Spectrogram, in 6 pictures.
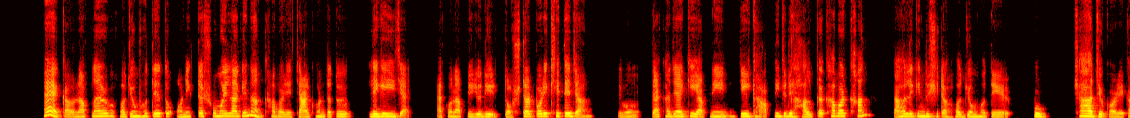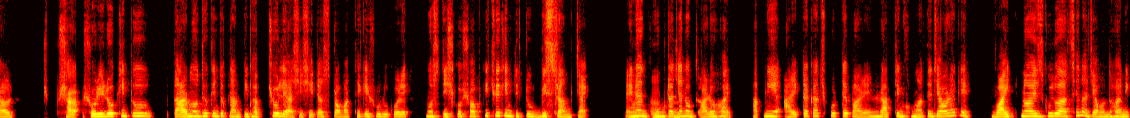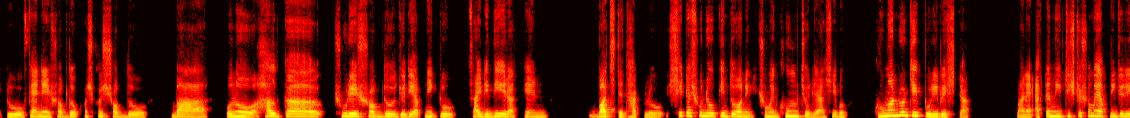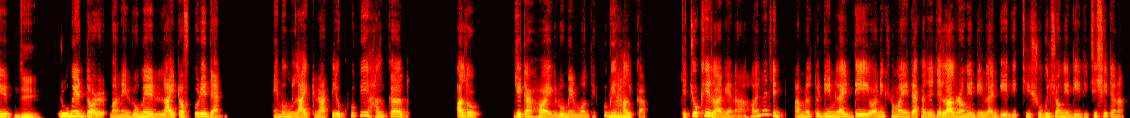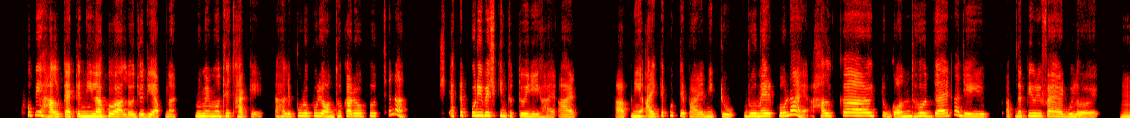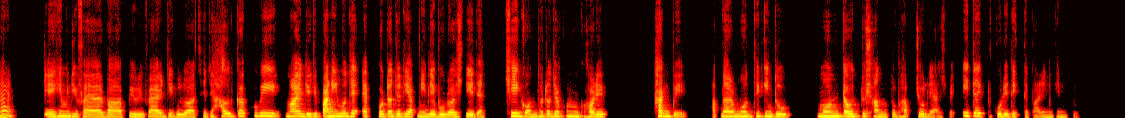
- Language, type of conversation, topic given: Bengali, advice, নিয়মিত দেরিতে ওঠার কারণে কি আপনার দিনের অনেকটা সময় নষ্ট হয়ে যায়?
- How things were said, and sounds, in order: in English: "white noise"; in English: "purifier"; in English: "humidfier"; in English: "purifier"; in English: "mild"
